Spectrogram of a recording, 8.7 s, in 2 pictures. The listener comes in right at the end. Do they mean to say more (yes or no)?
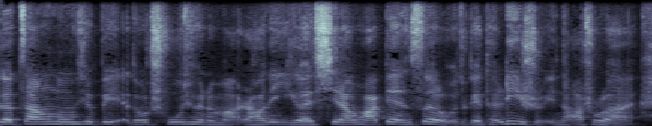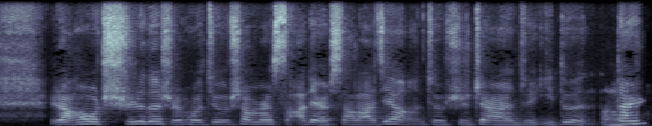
no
